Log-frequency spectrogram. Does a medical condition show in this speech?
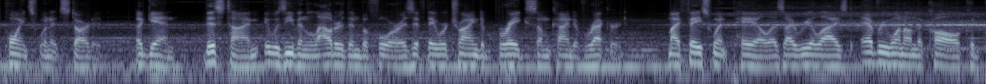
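No.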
